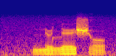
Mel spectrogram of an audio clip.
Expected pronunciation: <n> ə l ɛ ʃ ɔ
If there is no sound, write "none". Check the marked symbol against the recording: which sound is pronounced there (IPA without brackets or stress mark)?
n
